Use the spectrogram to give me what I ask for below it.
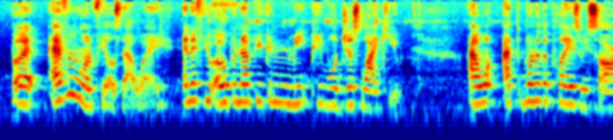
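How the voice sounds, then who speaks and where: A teenage girl gives an earnest, upbeat prepared speech as a student speaker, reading from a script. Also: a little high. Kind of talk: prepared speech read aloud.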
